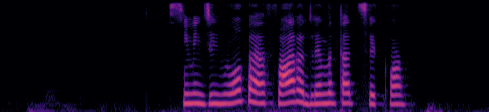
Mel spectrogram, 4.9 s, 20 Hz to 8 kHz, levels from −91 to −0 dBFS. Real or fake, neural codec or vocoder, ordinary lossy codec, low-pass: fake; codec, 16 kHz, 1 kbps, FreqCodec, larger model; none; 7.2 kHz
